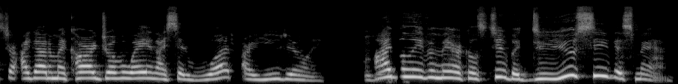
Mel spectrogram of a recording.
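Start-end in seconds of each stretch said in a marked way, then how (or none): 1.9-6.5 angry, acted-out tone. Retelling words spoken in anger at the pastor, retelling an angry challenge. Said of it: "I got so mad at him".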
